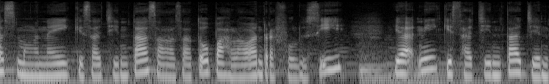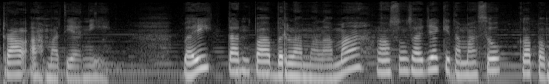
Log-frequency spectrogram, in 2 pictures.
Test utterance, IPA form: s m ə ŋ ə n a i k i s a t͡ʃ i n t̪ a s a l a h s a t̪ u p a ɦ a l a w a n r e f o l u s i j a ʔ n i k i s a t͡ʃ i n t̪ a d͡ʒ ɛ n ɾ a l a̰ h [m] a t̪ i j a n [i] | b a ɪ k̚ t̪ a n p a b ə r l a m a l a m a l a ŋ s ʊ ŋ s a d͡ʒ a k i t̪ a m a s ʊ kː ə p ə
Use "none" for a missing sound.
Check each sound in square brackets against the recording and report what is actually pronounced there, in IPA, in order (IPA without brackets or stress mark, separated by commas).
m, i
